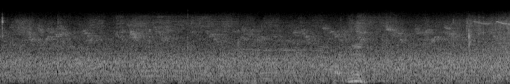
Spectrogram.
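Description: Small garden birds chirping intermittently in the background over a steady outdoor hiss.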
